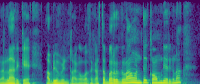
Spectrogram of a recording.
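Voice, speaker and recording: Swinging very widely in pitch, a man talks in a dark, mellow tone. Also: very clean recording, silent background. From Malaysia. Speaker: podcast host and director. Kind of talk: casual monologue. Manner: animated.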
